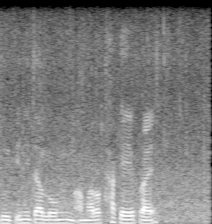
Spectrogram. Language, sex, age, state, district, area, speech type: Assamese, male, 30-45, Assam, Goalpara, urban, spontaneous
